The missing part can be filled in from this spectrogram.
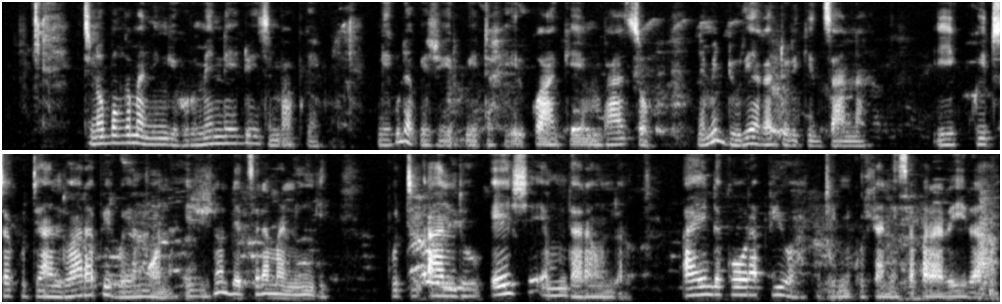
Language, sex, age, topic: Ndau, male, 25-35, health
